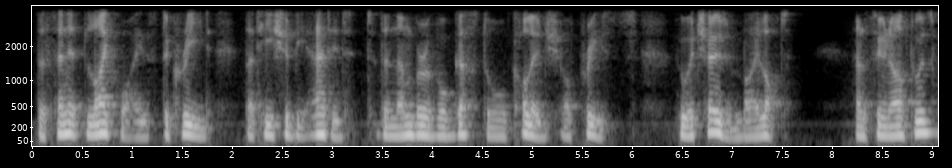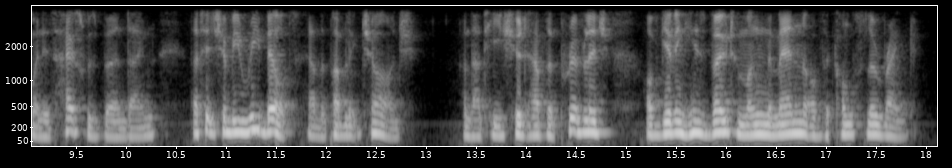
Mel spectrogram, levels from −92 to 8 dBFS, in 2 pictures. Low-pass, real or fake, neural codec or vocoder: 3.6 kHz; real; none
